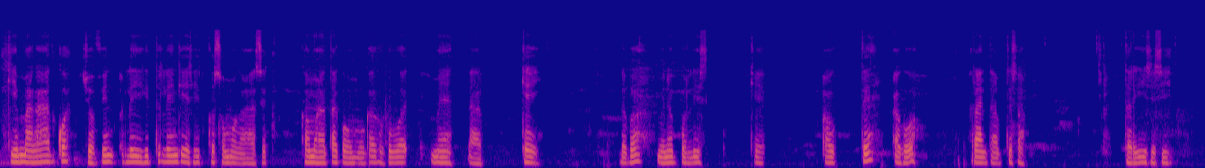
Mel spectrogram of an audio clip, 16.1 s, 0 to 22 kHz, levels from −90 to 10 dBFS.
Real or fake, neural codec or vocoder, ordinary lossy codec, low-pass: fake; vocoder, 22.05 kHz, 80 mel bands, WaveNeXt; none; none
